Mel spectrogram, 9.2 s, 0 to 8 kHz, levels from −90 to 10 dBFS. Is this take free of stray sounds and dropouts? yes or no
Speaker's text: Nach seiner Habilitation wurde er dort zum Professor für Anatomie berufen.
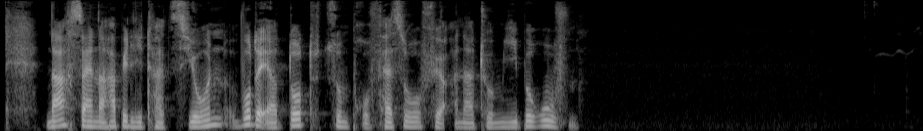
yes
